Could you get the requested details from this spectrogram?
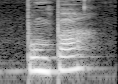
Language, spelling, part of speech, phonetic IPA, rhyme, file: Czech, pumpa, noun, [ˈpumpa], -umpa, Cs-pumpa.ogg
- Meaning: 1. pump (device for moving liquid or gas) 2. gas station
